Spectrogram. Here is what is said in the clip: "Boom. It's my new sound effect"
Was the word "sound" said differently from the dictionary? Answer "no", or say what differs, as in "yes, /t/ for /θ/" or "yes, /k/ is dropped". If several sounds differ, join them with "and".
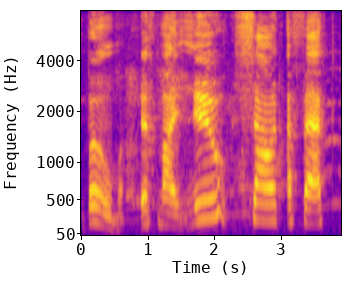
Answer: no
